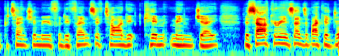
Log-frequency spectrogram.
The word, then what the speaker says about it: Kim Min-jae: comments and you guys telling me how to pronounce his name properly um as I was calling him Kim Min Jai before but it is Kim Min Jae and the article says Manchester United Target Kim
